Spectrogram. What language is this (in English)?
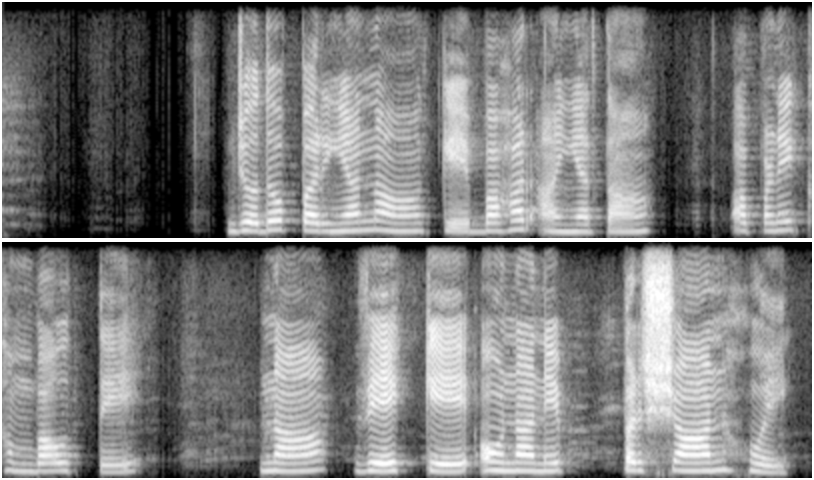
Punjabi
